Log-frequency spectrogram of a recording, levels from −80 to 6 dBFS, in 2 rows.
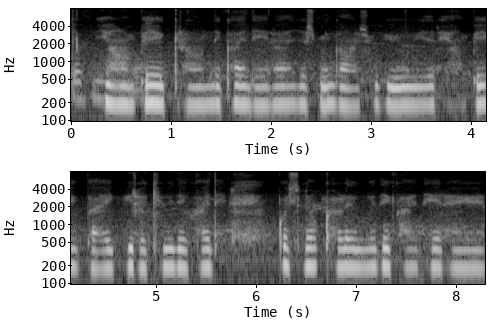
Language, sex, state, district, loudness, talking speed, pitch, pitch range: Hindi, female, Bihar, Purnia, -19 LUFS, 240 wpm, 190 Hz, 185-195 Hz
